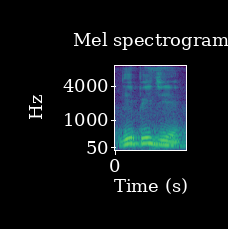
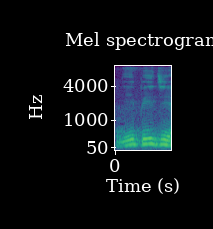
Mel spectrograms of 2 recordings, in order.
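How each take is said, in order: First: घी given the weight, पीजिए falling away; stress on घी. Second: पीजिए given the weight after a light घी; stress on पीजिए. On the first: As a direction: lean on घी as the answer. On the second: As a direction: repeat it, leaning on पीजिए. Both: Shown as a demonstration. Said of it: "क्या कीजिए?".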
